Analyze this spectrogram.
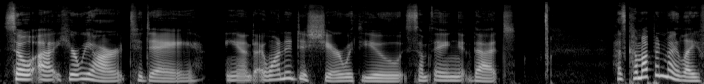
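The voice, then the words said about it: Slightly strange-sounding voice. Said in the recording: “My voice is still a little weird”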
